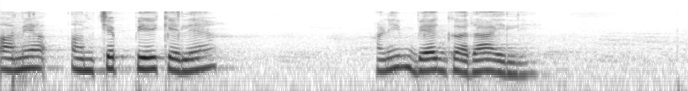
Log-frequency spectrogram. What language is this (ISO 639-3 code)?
kok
